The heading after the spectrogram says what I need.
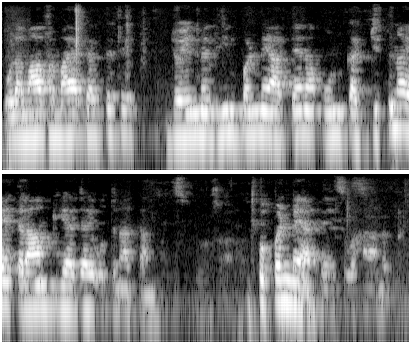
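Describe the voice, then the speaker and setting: A man's voice: a little high, little pitch movement. Man drilling pronunciation in a roomy class. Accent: Pakistani Urdu. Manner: drills sounds slowly, repeating them for the class. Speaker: religious teacher. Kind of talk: tajweed pronunciation lesson. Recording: roomy, dull lo-fi, loud hiss.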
